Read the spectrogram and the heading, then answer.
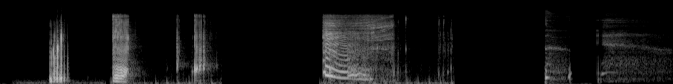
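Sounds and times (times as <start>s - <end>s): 
string of farts with squeaky drawn-out fart: 0.5s - 1.4s, 3.2s - 4.1s.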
